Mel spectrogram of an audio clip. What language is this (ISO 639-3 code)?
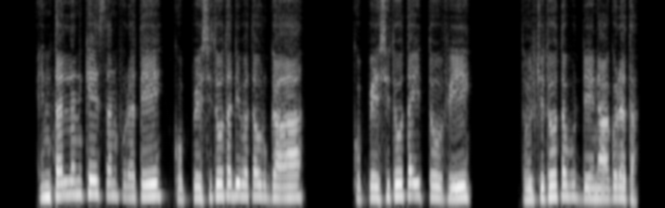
orm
